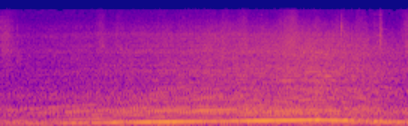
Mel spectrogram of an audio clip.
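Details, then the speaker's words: Flood-damaged ex-taxi car driving on an empty road, half fuel, trying acceleration: engine note climbs smoothly and strongly, no misses or flat spots; power still fresh, normal acceleration. "Masih oke sih, mesinnya tuh tenaganya masih segar."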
